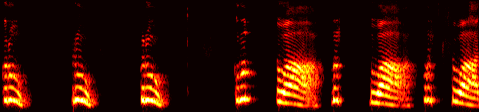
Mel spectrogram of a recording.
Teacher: संस्कृत में रू होता है, हिंदी में हम क्री कह देते हैं, कृत्वा। लेकिन संस्कृत में हमारा जो शुद्ध उच्चारण होता है वो क्रू होता है। संस्कृत में री नहीं होता, क्री नहीं होता, क्रू, क्रू, क्रू।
